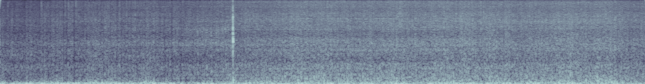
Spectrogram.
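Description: Motorcycle in motion at road speed: steady rush of wind on the microphone over engine and road noise, with one brief sharp click about two seconds in.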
